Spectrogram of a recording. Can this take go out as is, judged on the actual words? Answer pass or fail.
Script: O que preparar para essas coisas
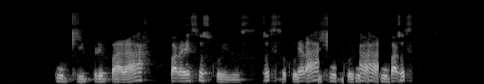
fail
